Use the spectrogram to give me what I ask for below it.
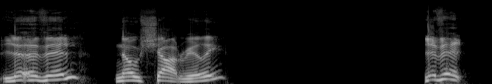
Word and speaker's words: Laval: It's pronounced Level?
